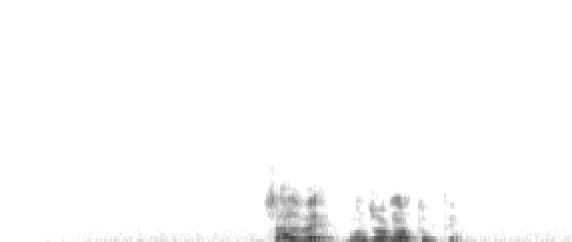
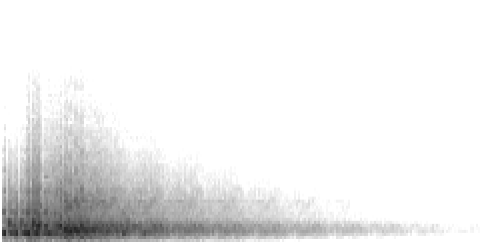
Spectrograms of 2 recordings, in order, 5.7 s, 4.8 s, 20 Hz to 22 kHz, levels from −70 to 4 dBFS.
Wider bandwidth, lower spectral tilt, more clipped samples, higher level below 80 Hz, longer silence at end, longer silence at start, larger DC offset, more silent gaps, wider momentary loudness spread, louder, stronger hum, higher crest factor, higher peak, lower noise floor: second, 5.6 kHz vs 13.5 kHz; first, -7.5 dB/octave vs -1 dB/octave; neither; second, -72 dBFS vs -54 dBFS; second, 1.15 s vs 2.4 s; first, 2.65 s vs 0 s; neither; neither; second, 20 LU vs 24 LU; second, -27 LUFS vs -14 LUFS; neither; about the same, 22 dB vs 18 dB; second, -10 dBFS vs -2 dBFS; about the same, -68 dBFS vs -67 dBFS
